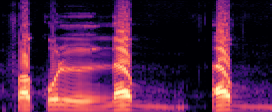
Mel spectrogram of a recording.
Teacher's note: huruf dad itu kan makhrajnya sisi lidah kita bertemu dengan gigi raham atas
